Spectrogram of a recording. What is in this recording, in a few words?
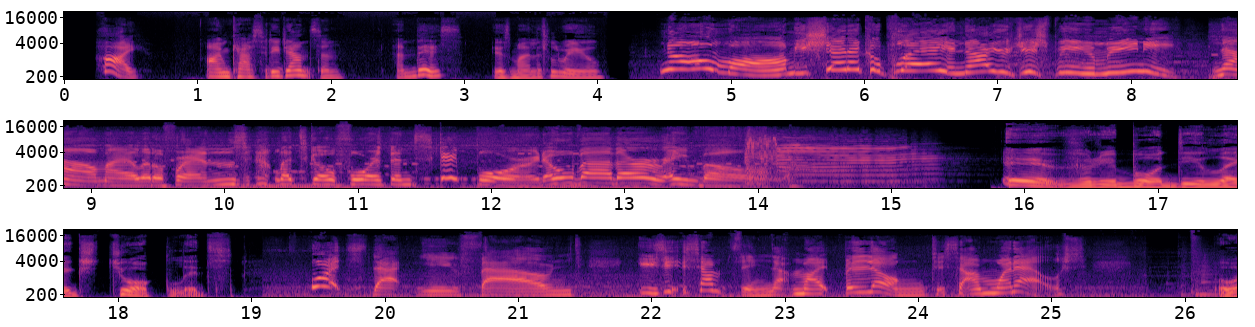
Animation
